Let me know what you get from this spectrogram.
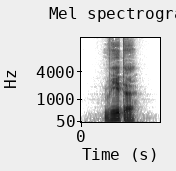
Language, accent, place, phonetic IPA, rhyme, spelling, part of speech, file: German, Germany, Berlin, [ˈveːtə], -eːtə, wehte, verb, De-wehte.ogg
- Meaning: inflection of wehen: 1. first/third-person singular preterite 2. first/third-person singular subjunctive II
